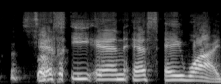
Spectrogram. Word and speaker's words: Sensay: Sensay, just the way it's pronounced.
